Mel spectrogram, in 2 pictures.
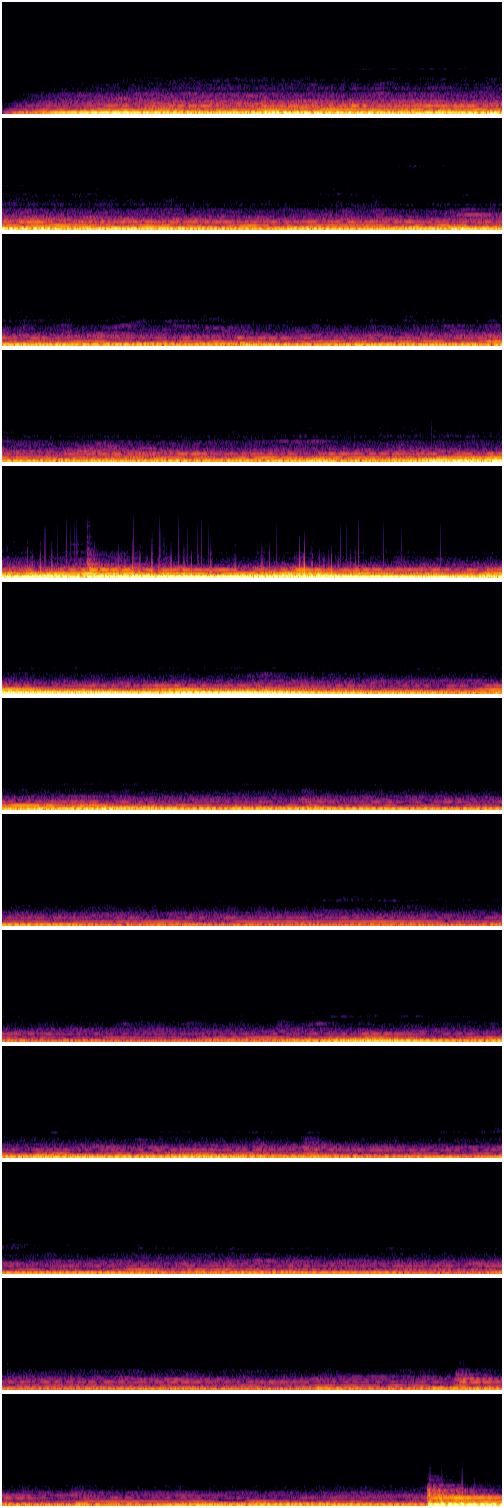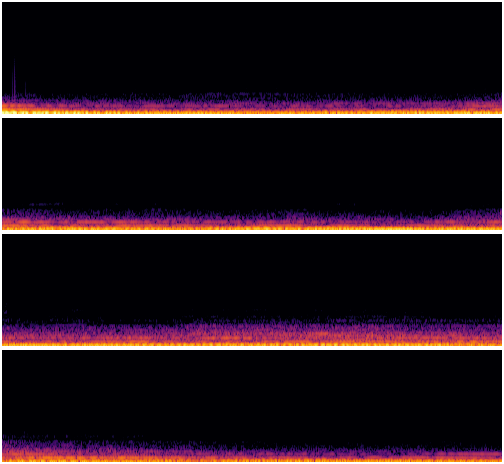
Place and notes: lstening to the highest lithuanian(built entirely from stone) church's waterpipe. very low frequencies!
